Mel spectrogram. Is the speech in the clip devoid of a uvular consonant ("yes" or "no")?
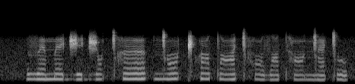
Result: yes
